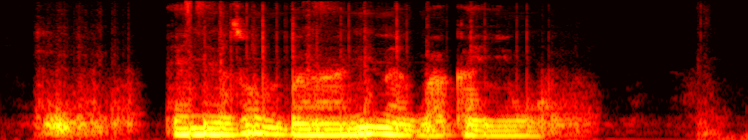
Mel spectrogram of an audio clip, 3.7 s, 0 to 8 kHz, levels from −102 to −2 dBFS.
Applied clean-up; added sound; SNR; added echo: neural separator model SepFormer DNS4.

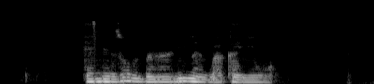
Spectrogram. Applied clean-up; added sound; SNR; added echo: neural mask model DeepFilterNet 3.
